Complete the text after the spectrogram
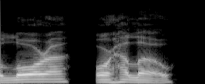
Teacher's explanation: we do a light l for a vowel so Laura or hello if there's a vowel after it it's light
